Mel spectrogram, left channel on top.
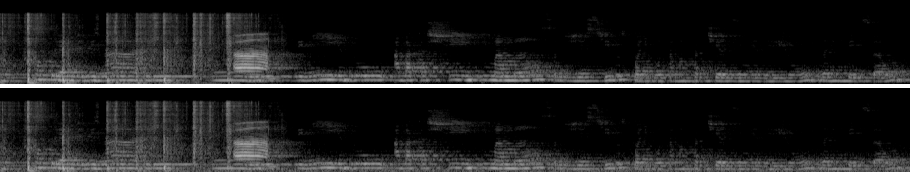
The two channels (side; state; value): right; noise; rumble, 14 dB below the sound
